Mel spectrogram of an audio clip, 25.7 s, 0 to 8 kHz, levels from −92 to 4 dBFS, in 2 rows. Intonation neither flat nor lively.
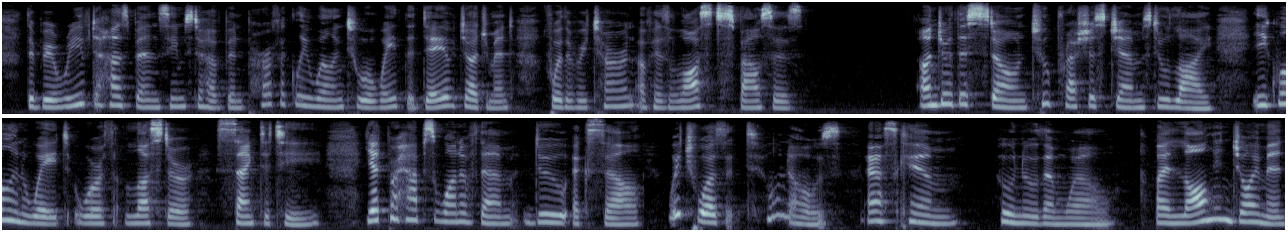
Yes: average, 4.4 semitones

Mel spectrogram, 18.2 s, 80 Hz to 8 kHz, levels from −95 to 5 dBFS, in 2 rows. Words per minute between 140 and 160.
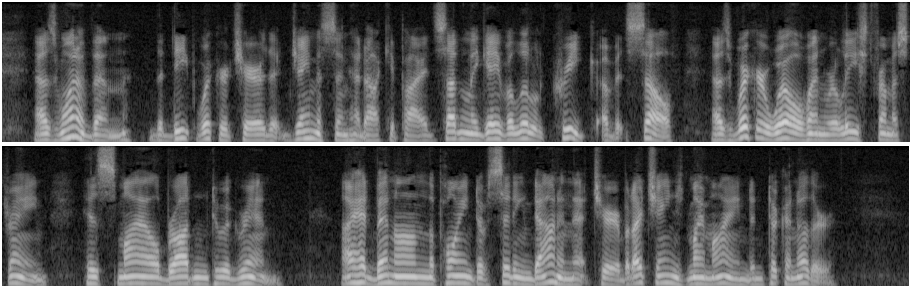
No: average, 175 wpm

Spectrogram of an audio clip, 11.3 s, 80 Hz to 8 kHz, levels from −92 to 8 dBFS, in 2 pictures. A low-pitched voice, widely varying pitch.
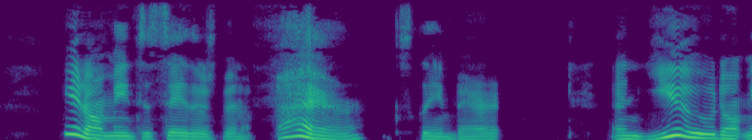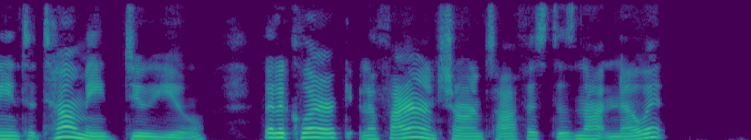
No: medium, 175 Hz; wide, 6.2 semitones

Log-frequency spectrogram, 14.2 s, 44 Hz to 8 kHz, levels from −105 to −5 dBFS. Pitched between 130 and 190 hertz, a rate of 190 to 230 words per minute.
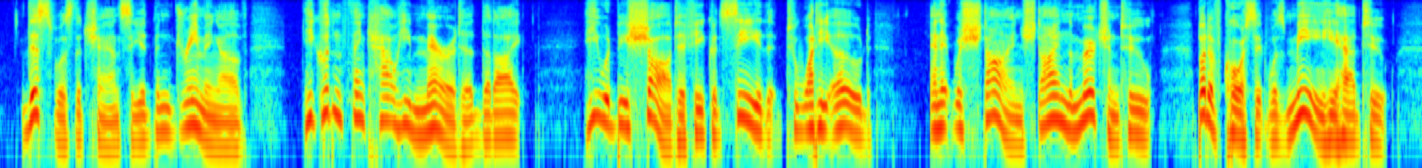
Yes: low, 135 Hz; average, 195 wpm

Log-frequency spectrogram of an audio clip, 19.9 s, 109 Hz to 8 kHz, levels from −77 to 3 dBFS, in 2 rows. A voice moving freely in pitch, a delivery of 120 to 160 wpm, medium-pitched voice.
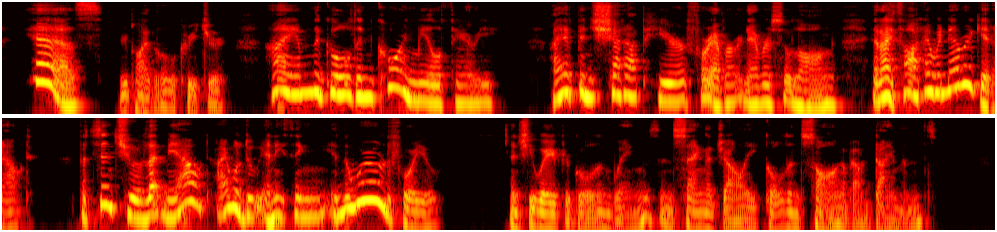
No: wide, 8.6 semitones; average, 185 wpm; medium, 180 Hz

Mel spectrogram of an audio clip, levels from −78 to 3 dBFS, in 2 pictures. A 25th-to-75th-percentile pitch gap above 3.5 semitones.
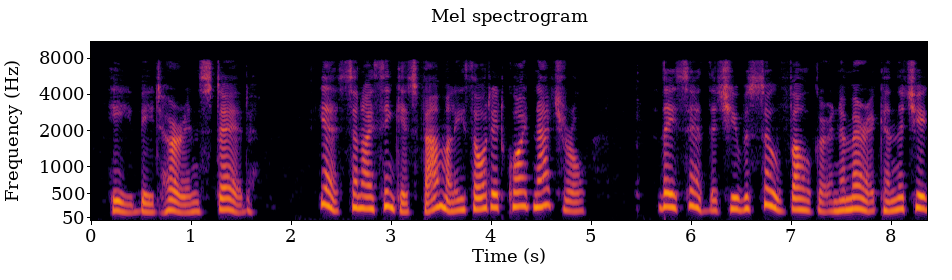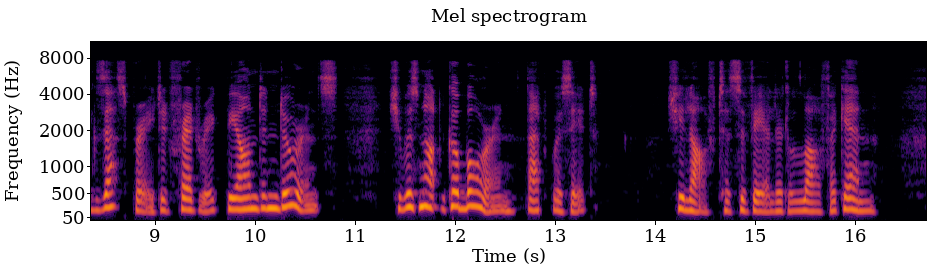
Yes: average, 4.7 semitones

